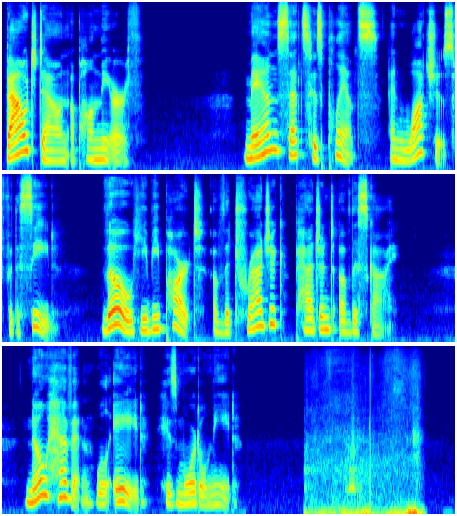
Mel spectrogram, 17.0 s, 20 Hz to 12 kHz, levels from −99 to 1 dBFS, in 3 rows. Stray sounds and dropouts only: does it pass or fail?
fail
